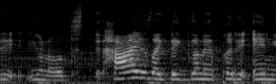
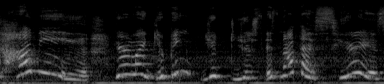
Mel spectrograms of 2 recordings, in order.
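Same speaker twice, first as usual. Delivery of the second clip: mocking nurse; 8 semitones higher than usual.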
